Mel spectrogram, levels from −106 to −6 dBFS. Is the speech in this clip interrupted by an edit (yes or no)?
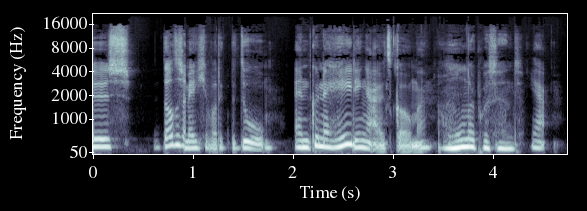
yes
